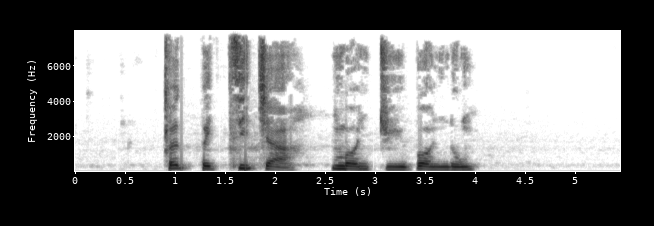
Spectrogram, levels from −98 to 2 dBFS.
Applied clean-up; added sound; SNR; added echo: none; none; none; none.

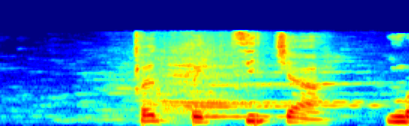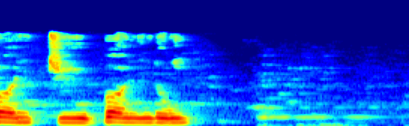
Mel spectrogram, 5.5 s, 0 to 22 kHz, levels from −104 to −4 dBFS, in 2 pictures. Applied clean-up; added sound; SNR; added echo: classical method log-MMSE.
